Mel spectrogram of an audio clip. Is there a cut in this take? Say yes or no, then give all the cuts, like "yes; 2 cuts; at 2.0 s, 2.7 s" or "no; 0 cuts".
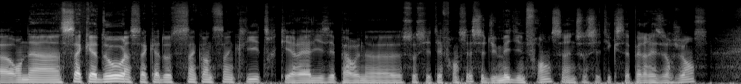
yes; 1 cut; at 1.2 s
